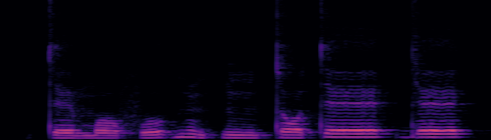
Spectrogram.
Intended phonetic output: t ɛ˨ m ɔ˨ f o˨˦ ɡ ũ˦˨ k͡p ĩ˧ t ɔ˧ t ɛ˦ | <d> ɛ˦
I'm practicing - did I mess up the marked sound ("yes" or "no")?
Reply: no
